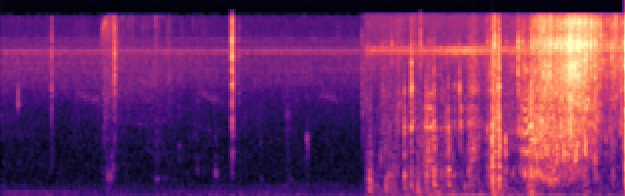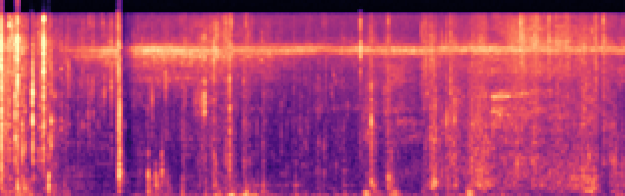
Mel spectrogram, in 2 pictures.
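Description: Bow-mounted trolling motor being lifted out of the water and stowed: water splashing and running off the motor and propeller, with knocks and clunks from the mount and handling. The first few seconds before it are quiet, with a few faint clicks.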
